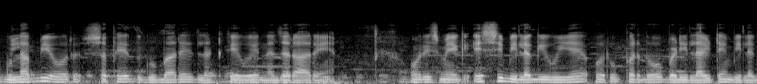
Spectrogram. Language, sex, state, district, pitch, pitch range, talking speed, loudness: Hindi, male, Rajasthan, Bikaner, 110 Hz, 105-115 Hz, 205 wpm, -16 LUFS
